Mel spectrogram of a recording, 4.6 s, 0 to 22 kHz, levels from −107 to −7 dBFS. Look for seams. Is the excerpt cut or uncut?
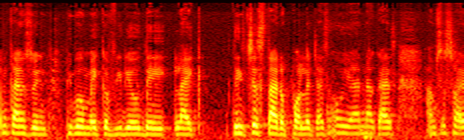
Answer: uncut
